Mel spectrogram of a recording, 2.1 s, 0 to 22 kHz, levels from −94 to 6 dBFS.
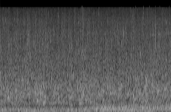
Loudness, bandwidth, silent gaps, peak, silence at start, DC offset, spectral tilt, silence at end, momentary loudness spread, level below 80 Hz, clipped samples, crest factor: -36 LUFS; 17 kHz; none; -22 dBFS; 0 s; under 0.1%; -3.5 dB/octave; 0 s; 2 LU; -48 dBFS; under 0.1%; 14 dB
